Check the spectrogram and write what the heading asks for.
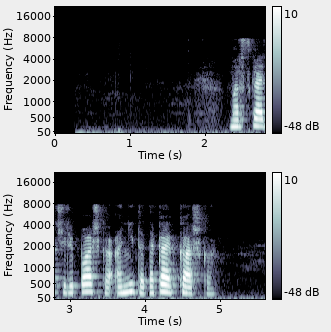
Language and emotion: Russian, neutral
